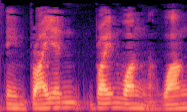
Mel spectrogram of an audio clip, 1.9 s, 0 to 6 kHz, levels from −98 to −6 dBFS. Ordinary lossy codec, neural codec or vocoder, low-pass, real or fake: MP3, 24 kbps; none; 5.4 kHz; real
